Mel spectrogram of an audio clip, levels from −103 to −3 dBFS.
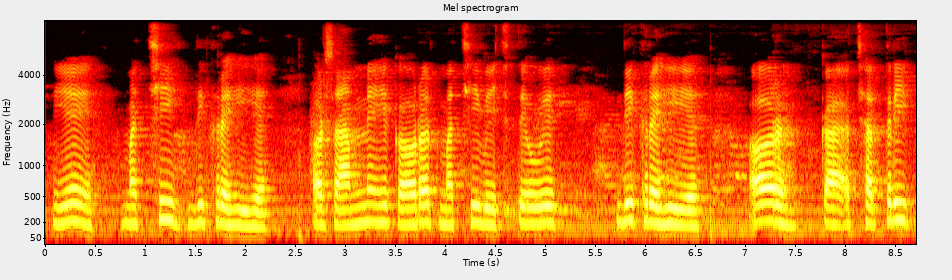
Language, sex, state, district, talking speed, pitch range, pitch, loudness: Hindi, female, Maharashtra, Mumbai Suburban, 125 wpm, 170-195 Hz, 180 Hz, -17 LUFS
